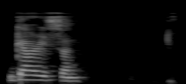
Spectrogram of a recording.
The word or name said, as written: Garrison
